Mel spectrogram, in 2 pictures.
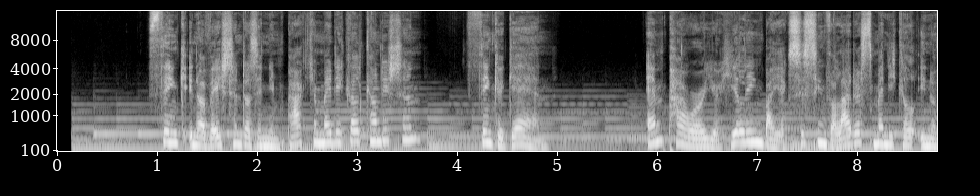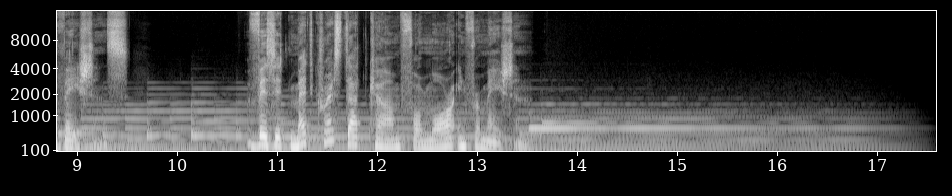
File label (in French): Pub anglais espoir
